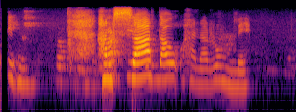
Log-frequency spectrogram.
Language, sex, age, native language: Icelandic, female, 8, Icelandic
